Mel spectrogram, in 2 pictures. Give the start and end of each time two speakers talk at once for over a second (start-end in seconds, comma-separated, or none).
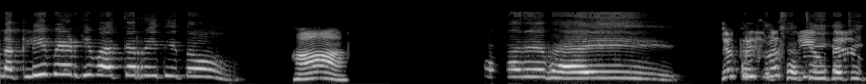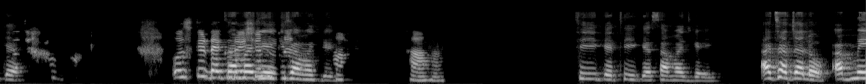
7.5-8.8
